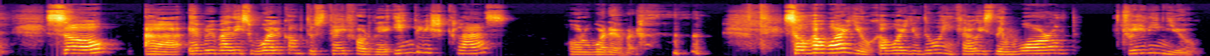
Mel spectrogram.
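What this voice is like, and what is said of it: Argentinian-accented English. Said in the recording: “my life in English with an Argentinian accent”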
